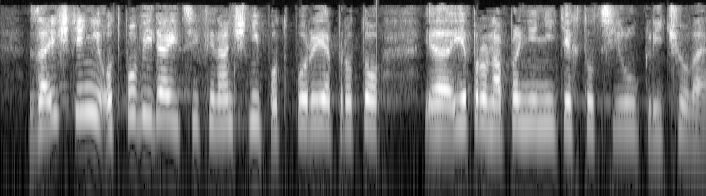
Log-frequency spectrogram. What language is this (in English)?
Czech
